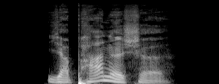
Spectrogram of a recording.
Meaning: inflection of japanisch: 1. strong/mixed nominative/accusative feminine singular 2. strong nominative/accusative plural 3. weak nominative all-gender singular
- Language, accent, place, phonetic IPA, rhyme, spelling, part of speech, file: German, Germany, Berlin, [jaˈpaːnɪʃə], -aːnɪʃə, japanische, adjective, De-japanische.ogg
